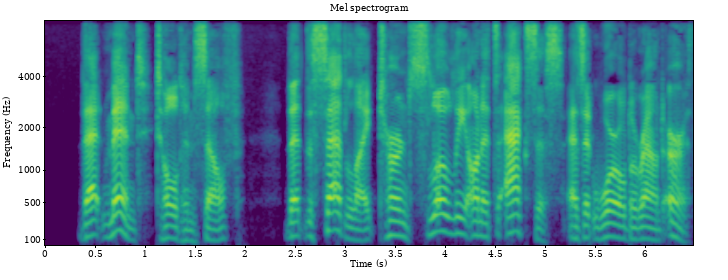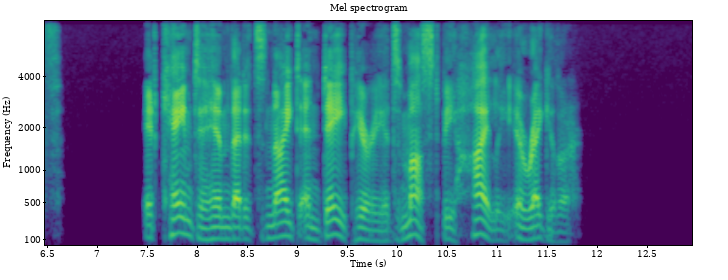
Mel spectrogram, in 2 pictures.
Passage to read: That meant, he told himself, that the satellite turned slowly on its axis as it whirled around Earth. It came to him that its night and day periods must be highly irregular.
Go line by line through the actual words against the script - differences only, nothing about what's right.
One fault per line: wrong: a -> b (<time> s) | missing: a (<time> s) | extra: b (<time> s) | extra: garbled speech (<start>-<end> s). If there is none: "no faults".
missing: he (1.1 s)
